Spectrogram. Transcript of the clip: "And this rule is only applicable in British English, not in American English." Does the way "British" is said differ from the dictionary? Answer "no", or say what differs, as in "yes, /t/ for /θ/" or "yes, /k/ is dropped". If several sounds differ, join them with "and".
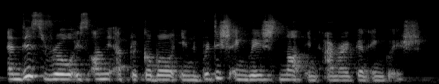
no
